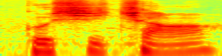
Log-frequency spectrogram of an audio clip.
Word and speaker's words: Gushikawa: was formed in 2005 with the merger of gushikawa ishikawa katsurang and yonogusuku pronounced gushicha ishicha kaching and yunangoshiku respectively in uchinanguchi it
